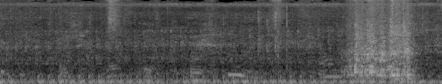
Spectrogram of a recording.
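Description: A low, steady motor drone with an even pulse, under faint talk; a voice speaks louder near the end.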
